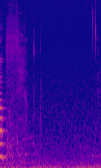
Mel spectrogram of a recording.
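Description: A brief pause in a woman's voice-over: a faint intake of breath just after she stops, then a few faint clicks over otherwise very quiet room tone.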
